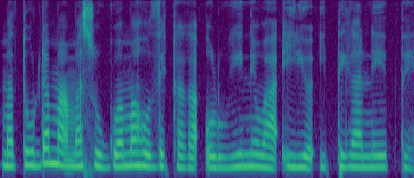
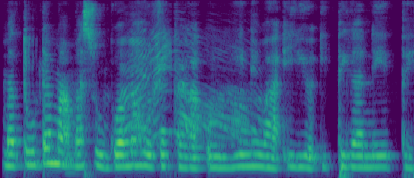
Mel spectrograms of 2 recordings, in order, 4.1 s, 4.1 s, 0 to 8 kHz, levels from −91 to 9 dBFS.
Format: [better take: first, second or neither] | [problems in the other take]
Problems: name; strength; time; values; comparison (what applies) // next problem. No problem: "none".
first | noise reduction (neural mask model DeepFilterNet 3)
